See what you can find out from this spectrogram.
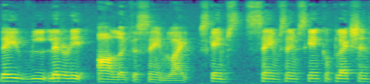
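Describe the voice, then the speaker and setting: A man speaks in an unremarkable speaking voice at medium pitch, with fairly even intonation and a fairly slow pace. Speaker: podcast host. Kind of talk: casual monologue rant.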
